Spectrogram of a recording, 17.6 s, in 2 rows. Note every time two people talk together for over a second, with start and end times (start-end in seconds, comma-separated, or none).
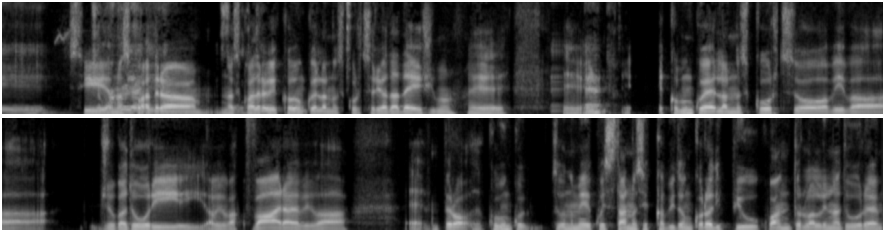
0.9-2.7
